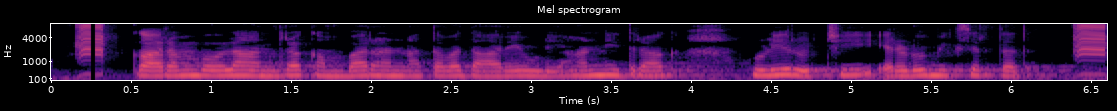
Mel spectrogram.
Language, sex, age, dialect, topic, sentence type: Kannada, female, 18-24, Northeastern, agriculture, statement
